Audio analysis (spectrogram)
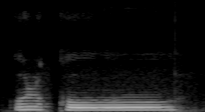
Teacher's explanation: Mais dans la lettre précédente, vous aviez le son OU. Donc, il s'agit du OU long. O en 2 temps.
